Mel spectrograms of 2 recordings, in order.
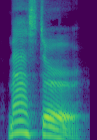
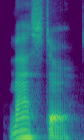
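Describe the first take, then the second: First: Loud, much higher alarm cry. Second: Second cry, less loud. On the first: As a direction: shriek a warning to the master. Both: Acted. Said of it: "the harp cried out".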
